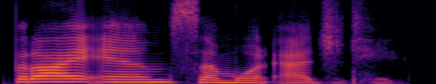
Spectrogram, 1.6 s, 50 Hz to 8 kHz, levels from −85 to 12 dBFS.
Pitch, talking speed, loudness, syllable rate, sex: 225 Hz, 185 wpm, -18 LUFS, 7.0 syllables/s, female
